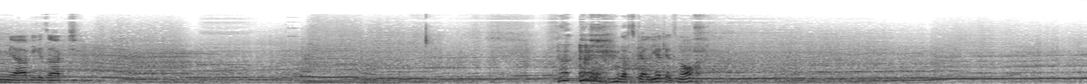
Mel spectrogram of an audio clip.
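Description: A racing car engine roars steadily, its pitch shifting as it changes gear.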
